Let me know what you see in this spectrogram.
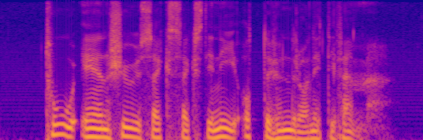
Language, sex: Norwegian, male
